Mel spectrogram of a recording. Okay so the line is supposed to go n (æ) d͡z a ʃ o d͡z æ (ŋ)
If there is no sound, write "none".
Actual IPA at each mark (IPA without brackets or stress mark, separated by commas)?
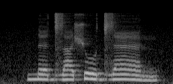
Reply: ɛ, ŋ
